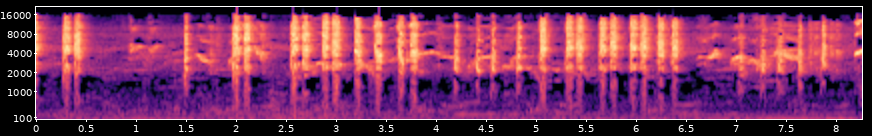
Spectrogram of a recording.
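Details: Energetic oriental magpie-robin song, mostly quick harsh chattering bursts in an uneven rhythm, mixed with a few thin whistled notes near the end.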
